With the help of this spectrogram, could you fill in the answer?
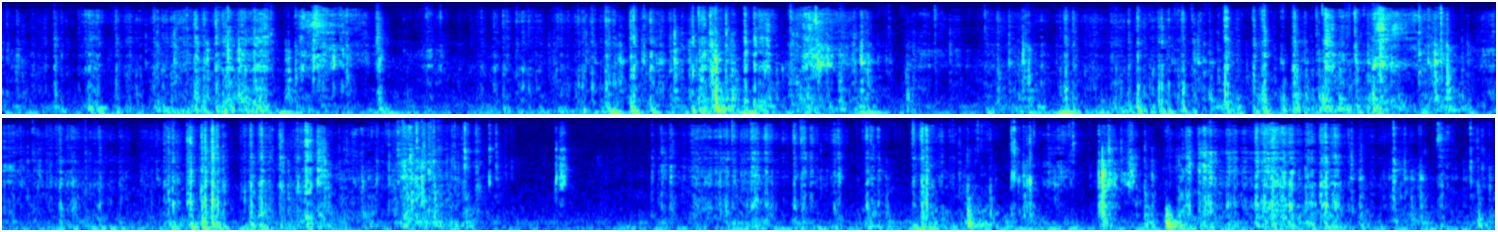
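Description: A metal utility knife blade shaves and scrapes dry, flaky curls off a solid white oval bar of soap with silver glitter, held in a hand with long red nails. The result is a continuous run of crisp, dry, bright scratching and crackling, with short bursts that rise and fall in loudness throughout.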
